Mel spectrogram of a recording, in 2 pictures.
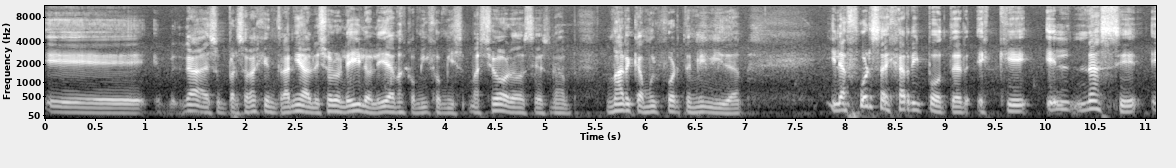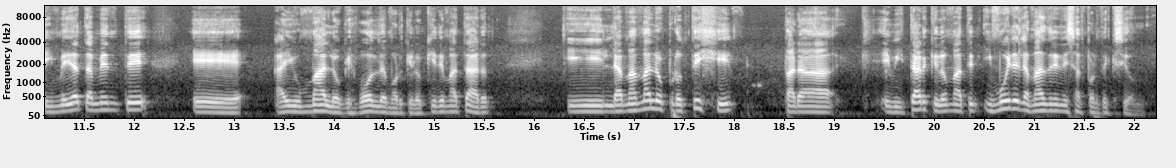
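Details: Adult male speaker; typical speech.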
